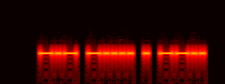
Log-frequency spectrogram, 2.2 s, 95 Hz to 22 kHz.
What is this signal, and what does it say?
Morse code, heard as a keyed tone, about 36 wpm, 700 Hz. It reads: K6EZ
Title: Speed Racing - USA 1x2 Call Signs 30wpm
